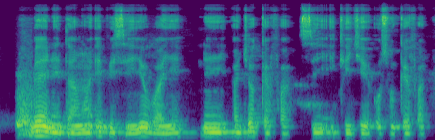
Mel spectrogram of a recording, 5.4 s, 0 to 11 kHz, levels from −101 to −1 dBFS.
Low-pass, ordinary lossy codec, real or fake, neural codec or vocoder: 9.9 kHz; none; real; none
